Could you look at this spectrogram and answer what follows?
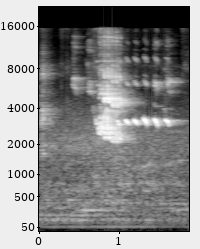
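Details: Canary pair at the nest during chick feeding; one strong, bright chirp, followed by a quick series of short, evenly spaced high ticks that fade out.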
